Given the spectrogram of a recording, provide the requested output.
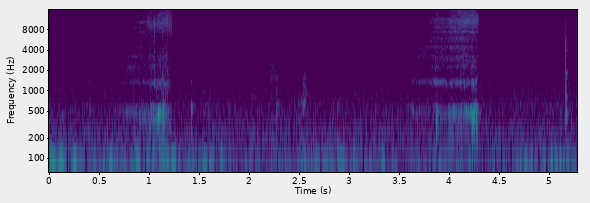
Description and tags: A couple short sips of a drink.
